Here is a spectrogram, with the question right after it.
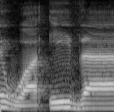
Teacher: یہ ذال نرم سا ہے، زبان کو تھوڑا سا باہر نکالیں گے، سامنے کے دانتوں کے سروں کے ساتھ لگائیں گے، یہ نرم سا ذال ادا ہو جائے گا۔ تو یہ پڑھیں گے وَإِذَا۔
